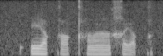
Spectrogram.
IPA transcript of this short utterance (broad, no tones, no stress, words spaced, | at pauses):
ʔe qəqʰãχeq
